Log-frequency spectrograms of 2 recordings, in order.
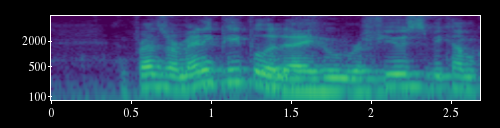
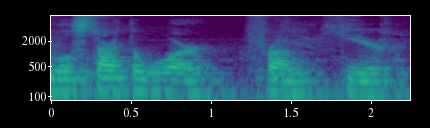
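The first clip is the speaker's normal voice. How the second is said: quiet retelling; 4 semitones lower, 7 dB quieter, slower than usual. Retold or imitated. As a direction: lower and softer, slow and solemn. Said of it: "but he said".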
